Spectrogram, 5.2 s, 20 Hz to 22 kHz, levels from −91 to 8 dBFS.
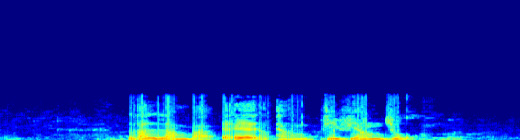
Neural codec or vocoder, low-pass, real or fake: codec, 16 kHz, 16 kbps, FreqCodec, larger model; 7.2 kHz; fake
